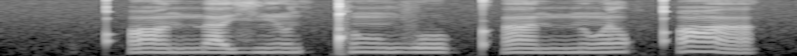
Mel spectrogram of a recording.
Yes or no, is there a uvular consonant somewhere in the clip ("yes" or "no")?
yes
